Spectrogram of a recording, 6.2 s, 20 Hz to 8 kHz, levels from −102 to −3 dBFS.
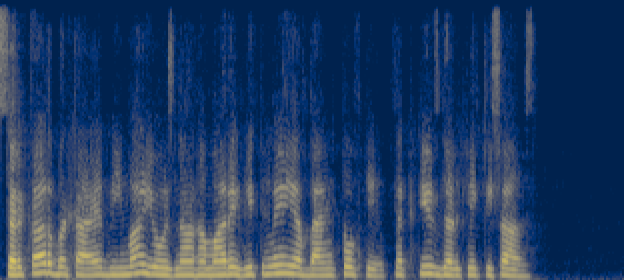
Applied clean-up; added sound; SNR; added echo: neural mask model DeepFilterNet 3.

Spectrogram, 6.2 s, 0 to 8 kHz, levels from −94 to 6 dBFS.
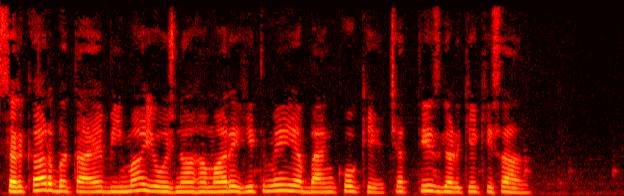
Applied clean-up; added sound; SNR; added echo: none; none; none; none.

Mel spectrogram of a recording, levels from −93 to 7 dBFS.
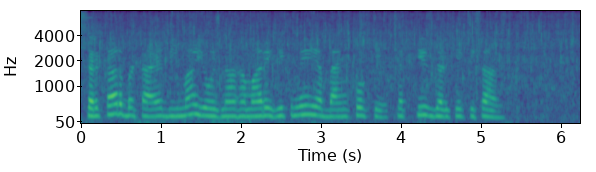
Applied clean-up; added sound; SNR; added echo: none; Stream; 13 dB; none.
